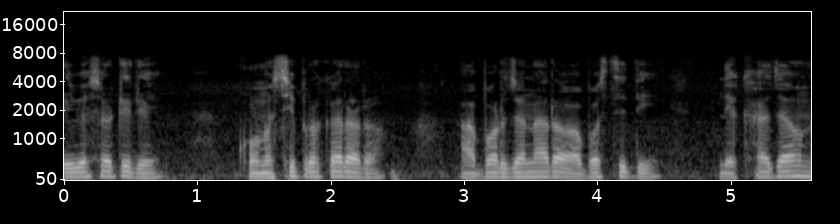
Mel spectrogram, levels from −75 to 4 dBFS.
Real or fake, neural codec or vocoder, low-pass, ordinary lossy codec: real; none; none; none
